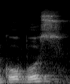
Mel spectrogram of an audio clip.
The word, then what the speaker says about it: GoBus: Begonnen hat das Ganze blau und mit dem Namen GoBus. – Oh, okay. – Das klang irgendwie auch in Englisch, wie du es schon richtig ausgesprochen hast, ganz snappy.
